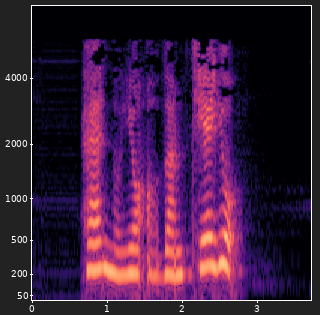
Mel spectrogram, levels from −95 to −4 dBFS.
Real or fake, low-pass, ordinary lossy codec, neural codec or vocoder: fake; 7.2 kHz; MP3, 24 kbps; codec, 16 kHz in and 24 kHz out, 0.6 kbps, FocalCodec, streaming, 2048 codes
